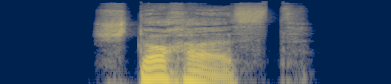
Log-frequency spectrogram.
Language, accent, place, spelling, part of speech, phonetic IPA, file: German, Germany, Berlin, stocherst, verb, [ˈʃtɔxɐst], De-stocherst.ogg
- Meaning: second-person singular present of stochern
